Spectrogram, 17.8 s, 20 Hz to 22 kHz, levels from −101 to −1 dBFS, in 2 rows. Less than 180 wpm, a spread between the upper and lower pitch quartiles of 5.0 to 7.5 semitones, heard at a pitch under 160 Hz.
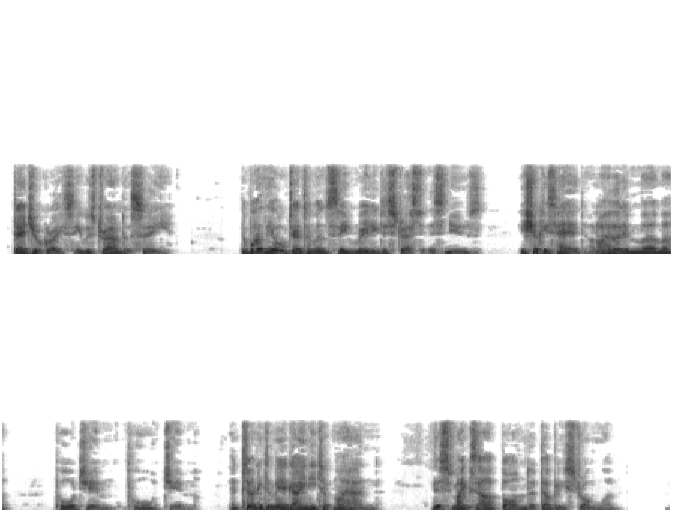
Yes: average, 160 wpm; wide, 5.4 semitones; low, 135 Hz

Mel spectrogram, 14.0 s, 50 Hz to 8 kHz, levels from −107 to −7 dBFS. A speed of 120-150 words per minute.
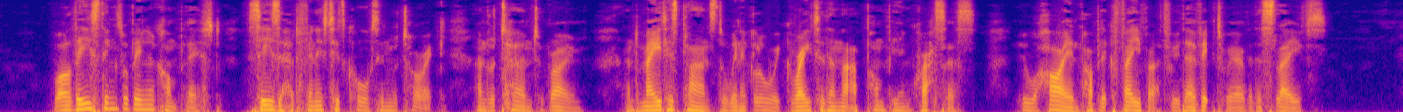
No: average, 190 wpm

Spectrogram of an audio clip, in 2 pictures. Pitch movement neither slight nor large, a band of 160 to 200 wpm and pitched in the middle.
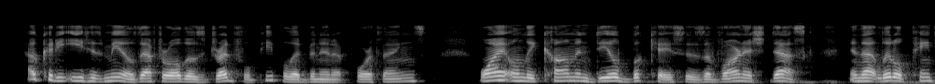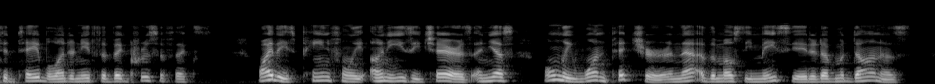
Yes: average, 4.5 semitones; average, 170 wpm; medium, 145 Hz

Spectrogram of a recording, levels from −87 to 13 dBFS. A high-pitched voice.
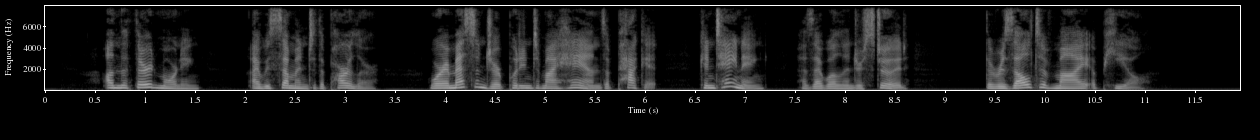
Yes: high, 195 Hz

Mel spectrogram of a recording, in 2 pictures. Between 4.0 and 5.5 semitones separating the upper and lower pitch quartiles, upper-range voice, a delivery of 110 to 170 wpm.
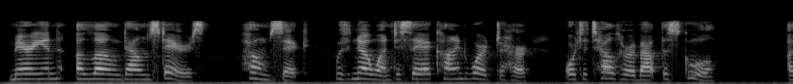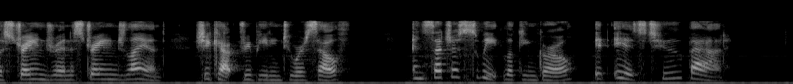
No: average, 3.0 semitones; high, 240 Hz; average, 160 wpm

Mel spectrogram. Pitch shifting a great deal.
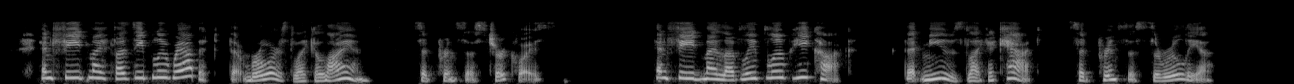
Yes: wide, 6.3 semitones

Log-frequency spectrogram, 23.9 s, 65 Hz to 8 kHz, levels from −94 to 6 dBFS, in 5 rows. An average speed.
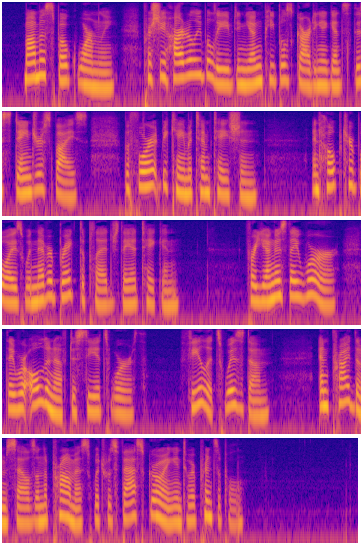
Yes: average, 155 wpm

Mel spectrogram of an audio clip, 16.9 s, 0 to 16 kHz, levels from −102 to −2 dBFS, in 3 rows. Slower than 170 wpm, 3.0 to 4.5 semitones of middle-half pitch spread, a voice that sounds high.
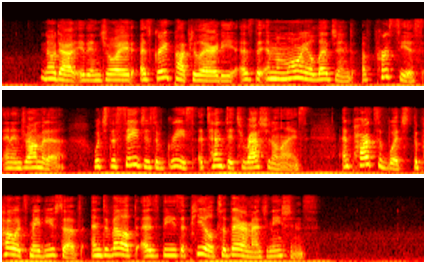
Yes: average, 140 wpm; average, 3.3 semitones; high, 220 Hz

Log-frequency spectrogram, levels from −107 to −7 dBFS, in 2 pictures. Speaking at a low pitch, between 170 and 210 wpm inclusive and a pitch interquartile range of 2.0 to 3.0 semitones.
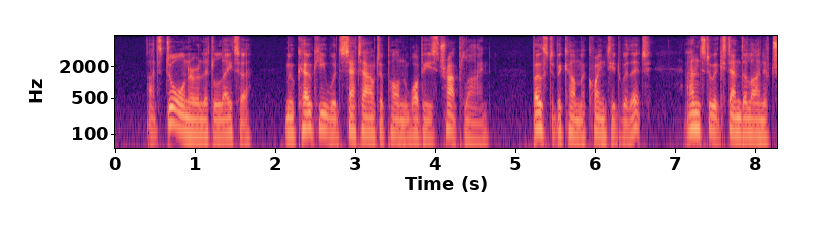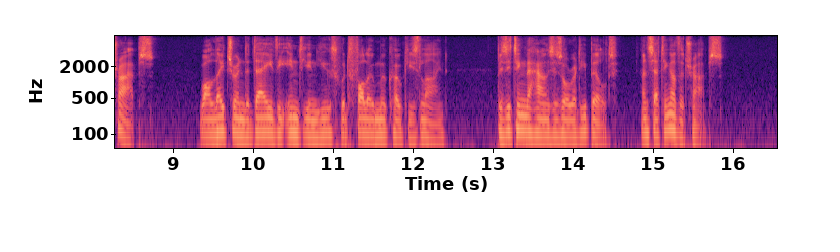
Yes: low, 100 Hz; average, 175 wpm; narrow, 2.5 semitones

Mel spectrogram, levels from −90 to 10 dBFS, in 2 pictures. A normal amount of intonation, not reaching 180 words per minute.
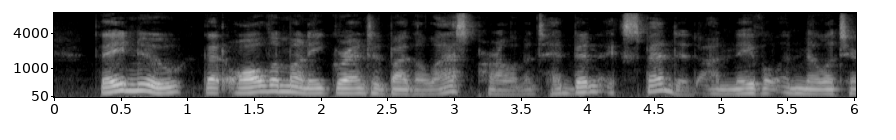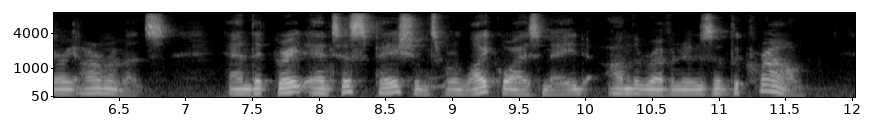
Yes: average, 4.0 semitones; average, 160 wpm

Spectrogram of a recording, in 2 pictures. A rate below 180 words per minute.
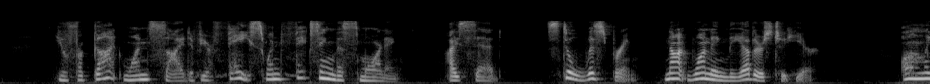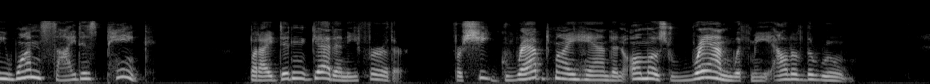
Yes: average, 150 wpm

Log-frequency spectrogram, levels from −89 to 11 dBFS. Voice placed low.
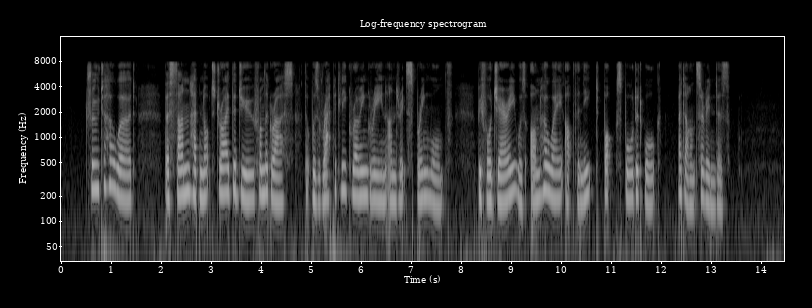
No: medium, 185 Hz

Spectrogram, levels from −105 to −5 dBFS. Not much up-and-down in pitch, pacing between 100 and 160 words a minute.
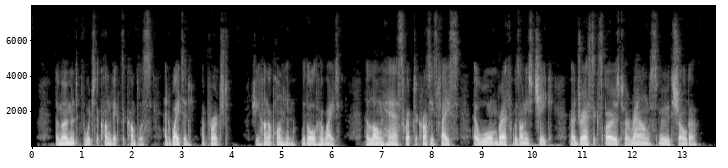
No: narrow, 1.6 semitones; average, 170 wpm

